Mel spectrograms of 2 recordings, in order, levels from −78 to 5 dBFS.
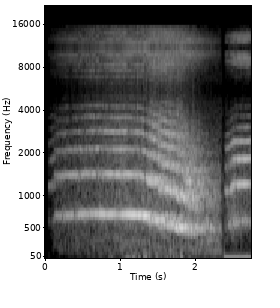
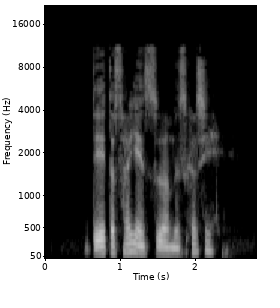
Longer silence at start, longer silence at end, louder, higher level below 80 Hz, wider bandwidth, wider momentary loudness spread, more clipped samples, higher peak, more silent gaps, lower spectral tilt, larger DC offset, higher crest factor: second, 0.1 s vs 0.65 s; second, 0 s vs 0.55 s; first, -15 LUFS vs -22 LUFS; about the same, -52 dBFS vs -56 dBFS; first, 16 kHz vs 11.5 kHz; first, 14 LU vs 8 LU; neither; about the same, -4 dBFS vs -4 dBFS; neither; second, -0.5 dB/octave vs -5 dB/octave; neither; second, 12 dB vs 20 dB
